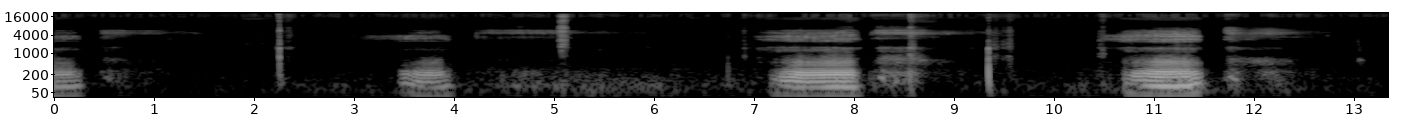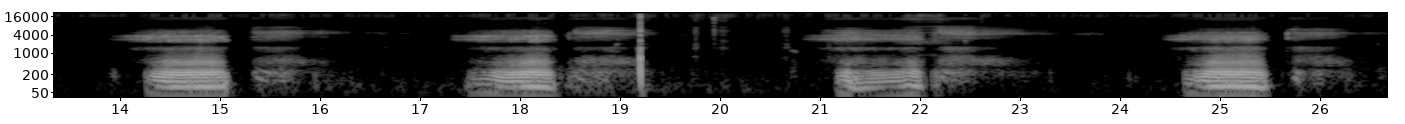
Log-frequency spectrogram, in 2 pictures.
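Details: Dog snoring after a hard working day: regular low, rattling snores, about 16 breaths a minute, an ordinary harmless snore.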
